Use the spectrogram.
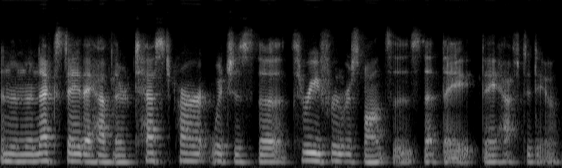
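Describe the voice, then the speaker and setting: The delivery is monotone and flat, with vocal fry, at a moderate pace. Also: woman. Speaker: physics teacher leading a teacher training course. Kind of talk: instructional workshop talk.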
